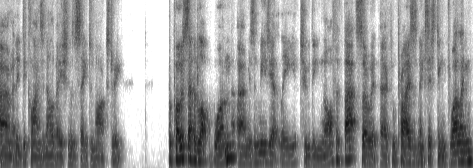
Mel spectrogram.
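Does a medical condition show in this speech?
No.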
